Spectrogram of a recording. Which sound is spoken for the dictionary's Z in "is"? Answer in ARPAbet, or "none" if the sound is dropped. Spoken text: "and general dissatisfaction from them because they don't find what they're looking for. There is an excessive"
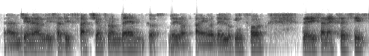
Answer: S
